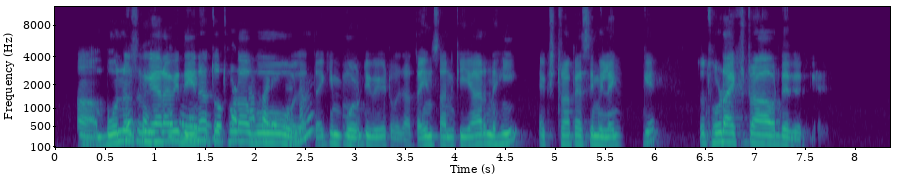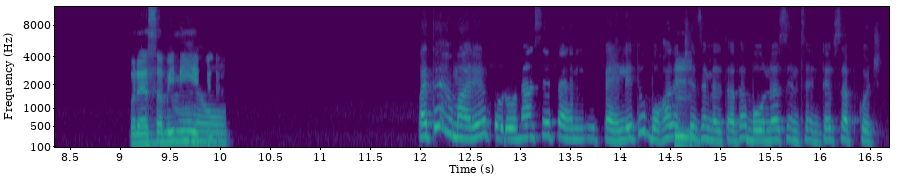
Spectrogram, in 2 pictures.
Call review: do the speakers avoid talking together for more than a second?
No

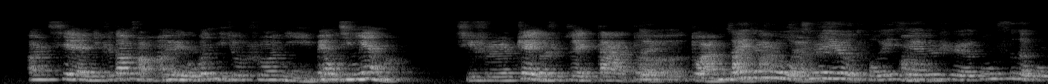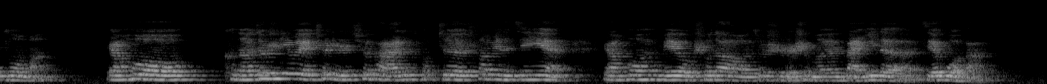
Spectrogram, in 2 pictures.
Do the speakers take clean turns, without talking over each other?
No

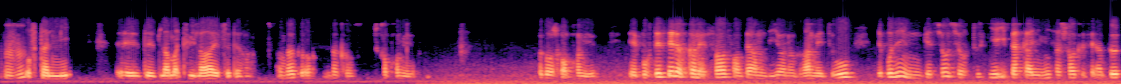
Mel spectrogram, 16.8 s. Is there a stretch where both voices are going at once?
No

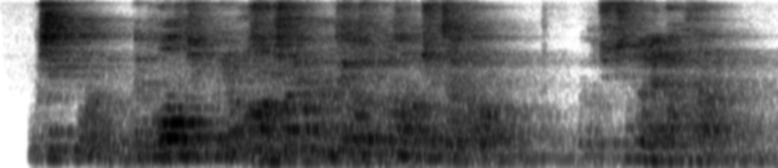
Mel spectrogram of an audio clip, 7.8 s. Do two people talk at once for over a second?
Yes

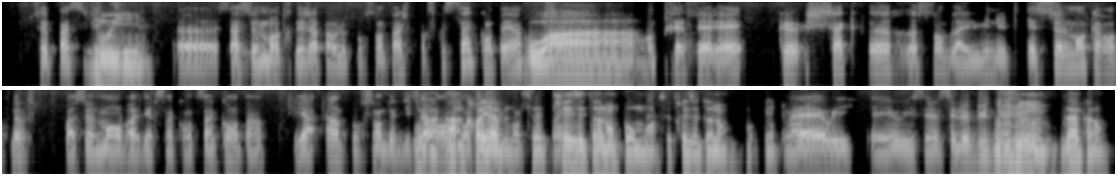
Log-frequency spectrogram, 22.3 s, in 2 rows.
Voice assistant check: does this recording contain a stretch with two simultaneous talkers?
Yes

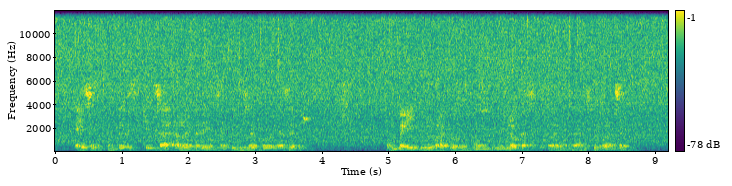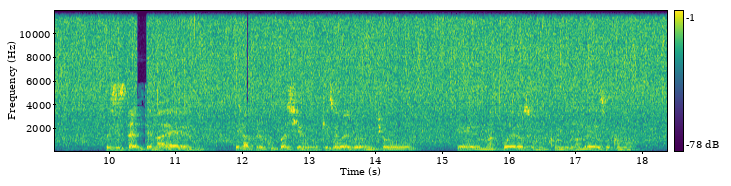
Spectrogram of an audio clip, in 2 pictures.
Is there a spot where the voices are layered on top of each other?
No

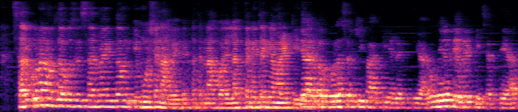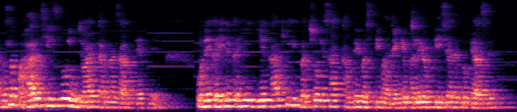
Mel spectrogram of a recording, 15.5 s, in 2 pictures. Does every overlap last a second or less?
Yes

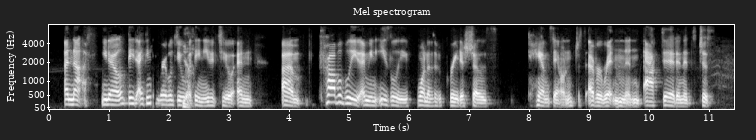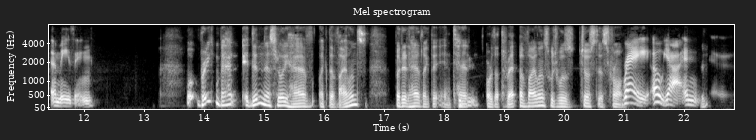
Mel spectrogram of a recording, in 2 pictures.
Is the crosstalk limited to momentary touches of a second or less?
Yes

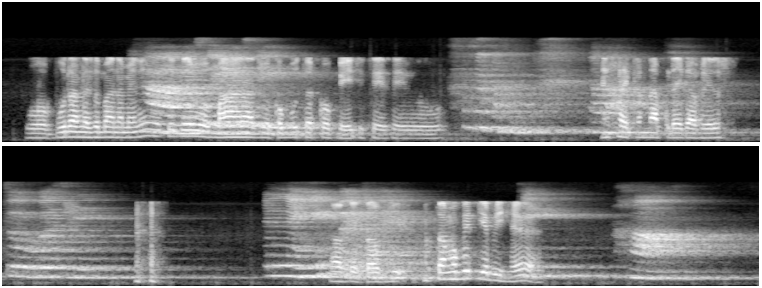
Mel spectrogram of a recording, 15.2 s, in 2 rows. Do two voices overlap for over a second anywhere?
Yes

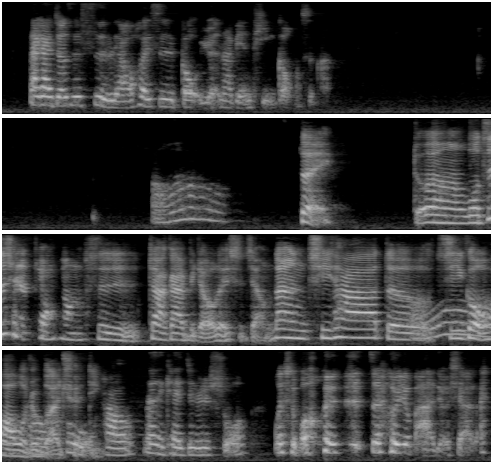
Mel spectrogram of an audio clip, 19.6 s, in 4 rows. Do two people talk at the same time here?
Yes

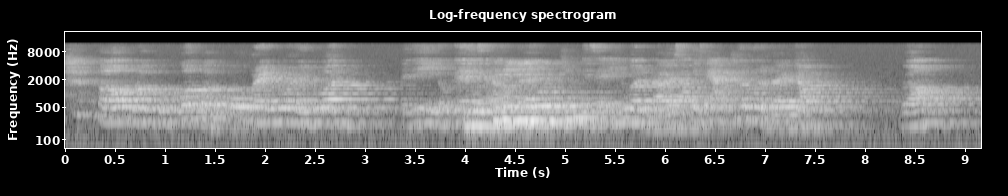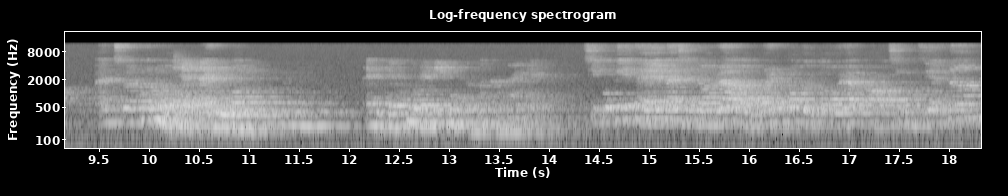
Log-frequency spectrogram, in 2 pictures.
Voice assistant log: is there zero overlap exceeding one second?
No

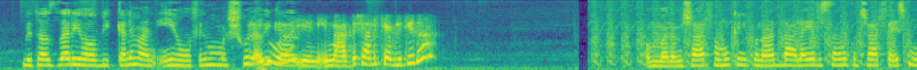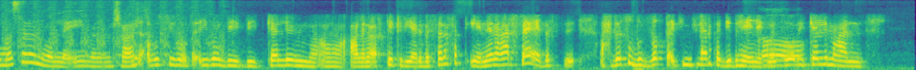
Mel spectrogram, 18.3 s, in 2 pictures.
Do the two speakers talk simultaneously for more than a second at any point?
No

